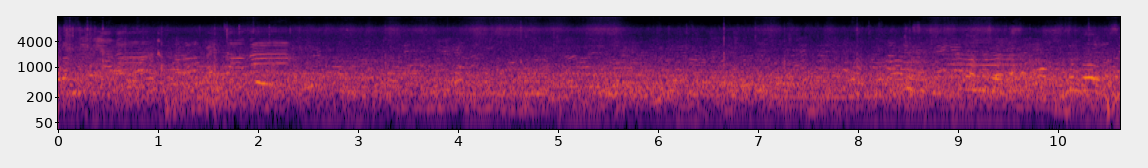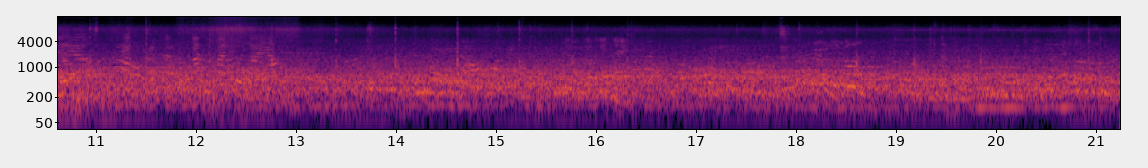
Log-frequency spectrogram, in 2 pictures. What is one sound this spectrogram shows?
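A crowd murmurs and chatters all around.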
